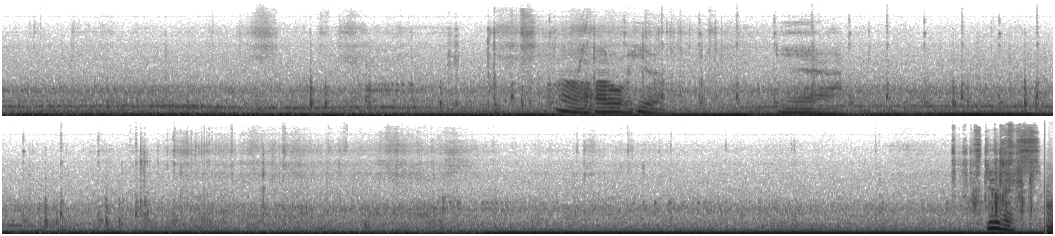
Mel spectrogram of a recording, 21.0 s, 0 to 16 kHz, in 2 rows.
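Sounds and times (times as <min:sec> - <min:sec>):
car engine and road rumble: 0:00.0 - 0:21.0.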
